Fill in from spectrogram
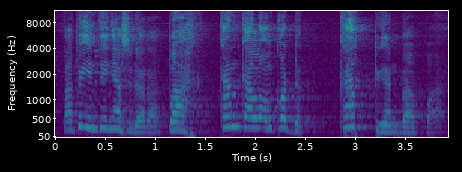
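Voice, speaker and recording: A man preaching a sermon as pastor, calling out to the congregation and swinging between loud emphasis and soft asides. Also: high-pitched, very animated, moderate pace. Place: church sanctuary.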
